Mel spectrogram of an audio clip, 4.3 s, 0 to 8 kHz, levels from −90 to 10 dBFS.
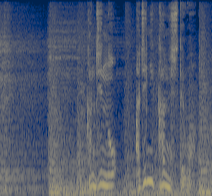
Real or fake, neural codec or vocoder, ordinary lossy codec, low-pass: real; none; none; none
